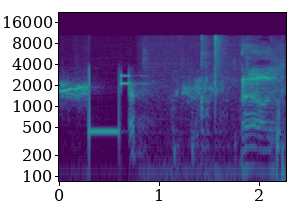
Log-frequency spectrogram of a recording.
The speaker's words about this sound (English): No, I'm sorry. There's somebody else trying to call through if you guys hear that.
